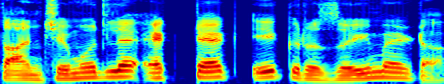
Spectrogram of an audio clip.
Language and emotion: Goan Konkani, neutral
